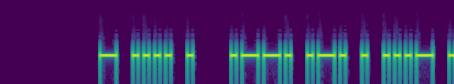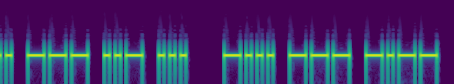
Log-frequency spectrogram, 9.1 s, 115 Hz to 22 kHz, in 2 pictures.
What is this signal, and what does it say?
Morse code, heard as a keyed tone, about 22 wpm, 700 Hz. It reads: THE PREVIOUS BOY
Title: Sentences from Top 1500 Words 22wpm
